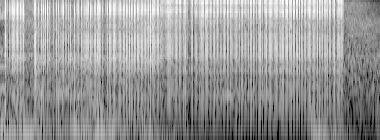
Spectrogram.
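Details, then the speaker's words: MIG welding thin metal overhead with heat and wire speed turned down: steady, crackly arc hiss that cuts off sharply, a thin, cold-sounding burn with too much resistance from short-circuiting and poor penetration, so the weld needs more heat. "So I can feel it in the weld and the sound of it. We want some more heat."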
